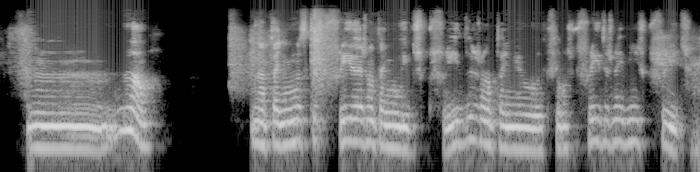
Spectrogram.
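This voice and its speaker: Using an ordinary speaking voice, a woman talks at a moderate pace with a fairly low pitch and lively intonation. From Portugal, Viseu district (Dão). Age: 40s. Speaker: winemaker. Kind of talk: casual chat.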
